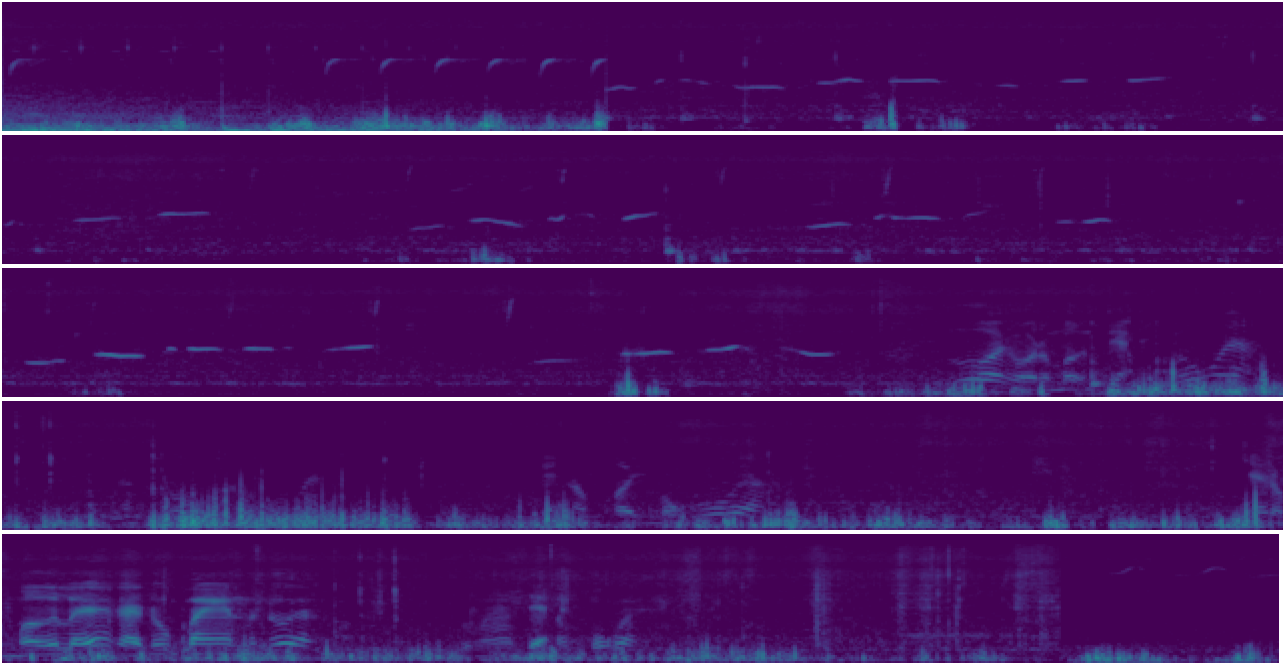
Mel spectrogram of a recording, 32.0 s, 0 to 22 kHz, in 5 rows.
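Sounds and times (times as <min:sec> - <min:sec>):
low rustling rumble: 0:00.0 - 0:03.0
high chirps: 0:00.0 - 0:03.6
short bird chirps: 0:00.0 - 0:04.8
footsteps in grass: 0:23.0 - 0:25.8, 0:26.8 - 0:31.0.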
